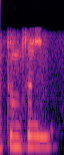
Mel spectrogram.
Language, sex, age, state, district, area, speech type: Marathi, male, 18-30, Maharashtra, Yavatmal, rural, conversation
